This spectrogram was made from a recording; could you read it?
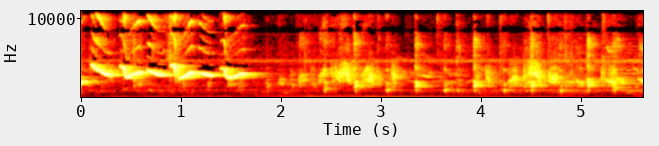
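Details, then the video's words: Hand-tame captive Chinese hwamei with a white wing feather: about two seconds of bright, looping whistled notes rising and falling, then quieter mixed chatter and voices in the room. "Chim thuần sách tay hót, đấu tốt"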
